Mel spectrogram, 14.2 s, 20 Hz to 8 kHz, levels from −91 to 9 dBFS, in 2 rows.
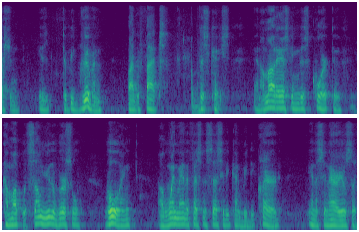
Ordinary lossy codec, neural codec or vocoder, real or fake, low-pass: AAC, 32 kbps; codec, 16 kHz, 8 kbps, FunCodec, trained on Chinese and English, 25 frames a second; fake; 7.2 kHz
